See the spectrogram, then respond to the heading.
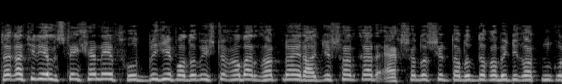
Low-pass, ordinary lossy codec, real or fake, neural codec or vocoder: none; none; fake; codec, 16 kHz, 16 kbps, FunCodec, trained on LibriTTS, 50 frames a second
